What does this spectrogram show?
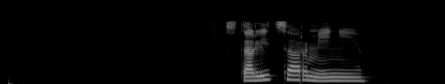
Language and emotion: Russian, neutral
